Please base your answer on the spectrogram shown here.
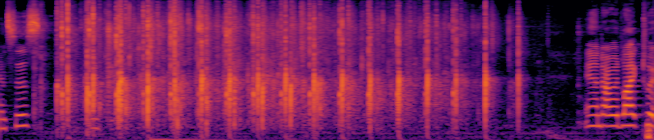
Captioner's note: audience applause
